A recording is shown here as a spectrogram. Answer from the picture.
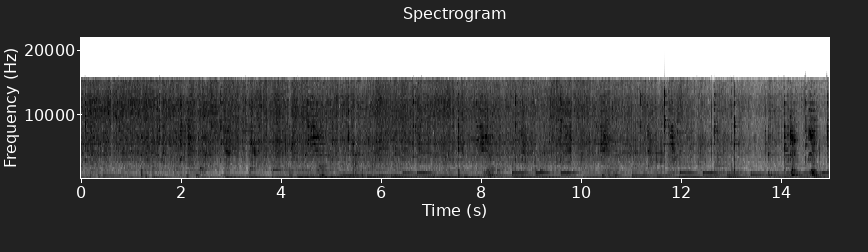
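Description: Chopped chickpea greens and potato frying in oil in a karahi, sizzling steadily while a spatula stirs and scrapes them around the pan in many short strokes. A quiet instrumental melody plays underneath.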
